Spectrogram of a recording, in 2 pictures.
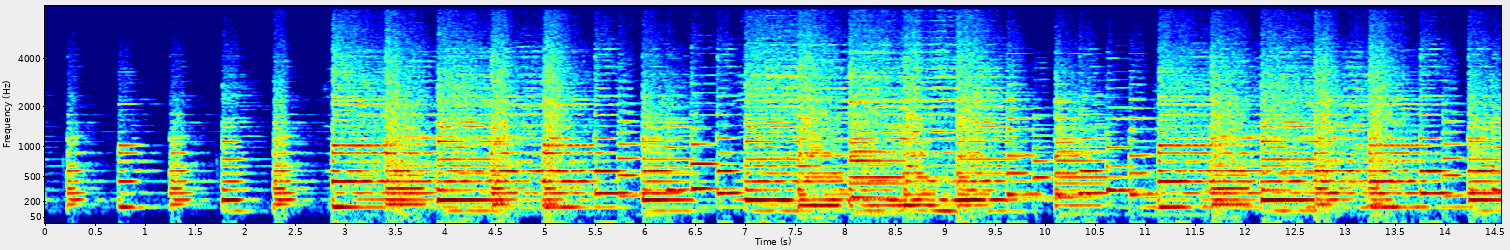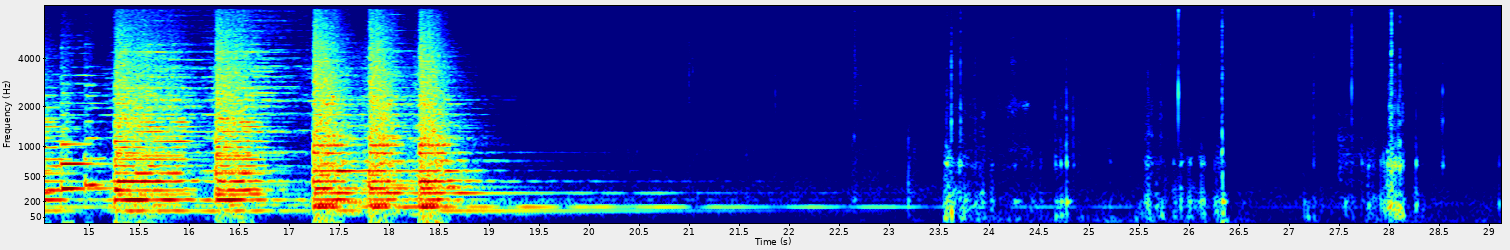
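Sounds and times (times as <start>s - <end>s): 
strings playing a hornpipe: 1.9s - 19.6s.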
